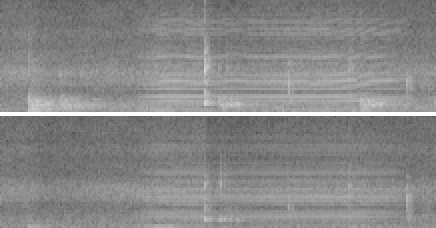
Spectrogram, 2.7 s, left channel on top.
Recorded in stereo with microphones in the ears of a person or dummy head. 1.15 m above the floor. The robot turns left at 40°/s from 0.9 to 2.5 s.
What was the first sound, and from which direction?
Typing on a keyboard, 35° left (ahead or behind).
